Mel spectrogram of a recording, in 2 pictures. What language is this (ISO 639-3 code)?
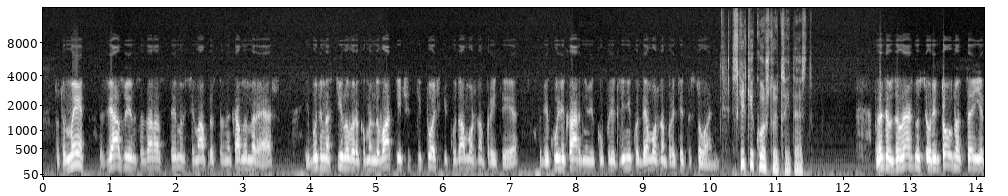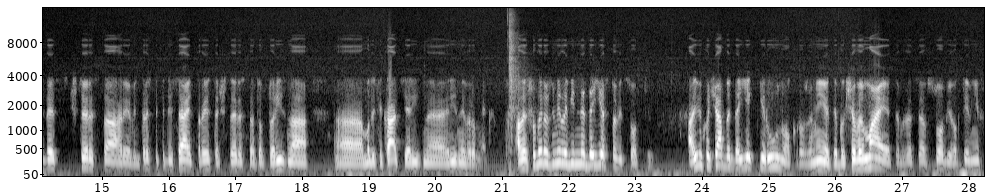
ukr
